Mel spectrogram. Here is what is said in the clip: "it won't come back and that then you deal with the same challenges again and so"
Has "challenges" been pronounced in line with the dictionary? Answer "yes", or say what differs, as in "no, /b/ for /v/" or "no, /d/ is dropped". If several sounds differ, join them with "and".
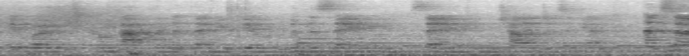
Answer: yes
